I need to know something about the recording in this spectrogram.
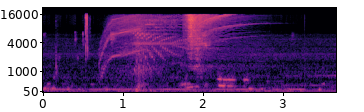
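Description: A shimmering electronic whoosh sweeps upward.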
